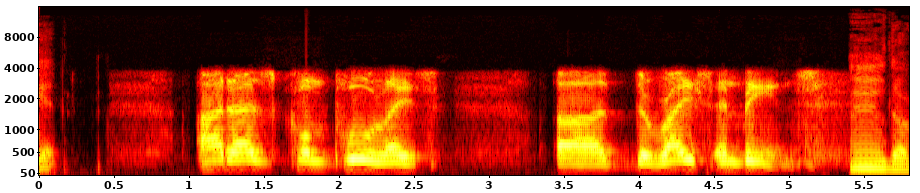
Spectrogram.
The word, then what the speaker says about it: arroz con pollo: Now, how do you pronounce it one more time? The rice and beans. How do you say it? Arroz con pules, the rice and beans.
